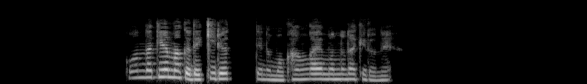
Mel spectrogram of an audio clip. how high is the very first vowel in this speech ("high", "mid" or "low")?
mid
